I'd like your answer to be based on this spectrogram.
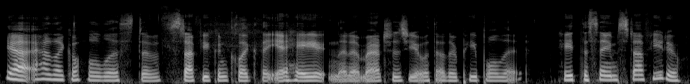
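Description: A woman's voice: lowish voice, moderate pace, gravelly, a little mellow, dry recording. A woman co-hosting a podcast, chatting casually in a laid-back, giggly way. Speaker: podcast co-host. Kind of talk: casual chat.

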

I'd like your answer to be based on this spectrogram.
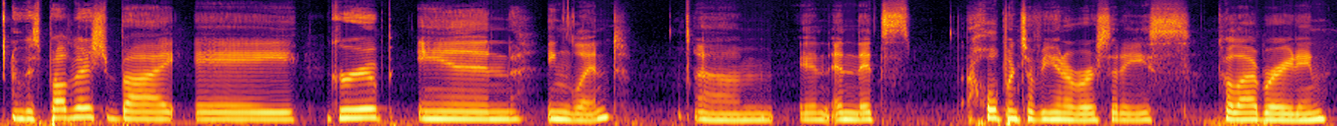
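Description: A woman's voice: medium pitch, little pitch movement, measured pace, few pauses, smooth. Twenty-something woman explaining science casually. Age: 20s. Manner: explains a study step by step in a conversational way. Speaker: podcast co-host presenting science news.

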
